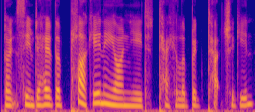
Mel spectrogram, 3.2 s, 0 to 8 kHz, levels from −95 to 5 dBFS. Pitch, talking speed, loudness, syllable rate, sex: 195 Hz, 280 wpm, -19 LUFS, 5.8 syllables/s, female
